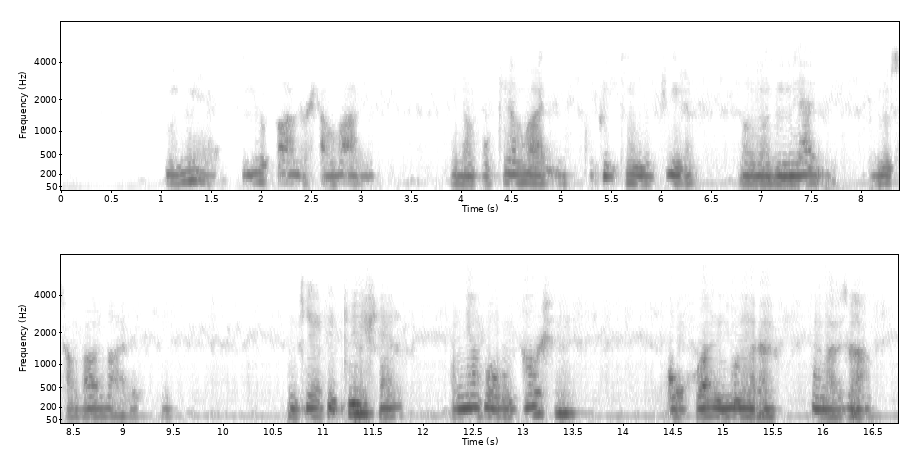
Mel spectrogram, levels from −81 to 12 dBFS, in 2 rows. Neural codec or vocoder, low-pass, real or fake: codec, 16 kHz, 1 kbps, FreqCodec, smaller model; 7.2 kHz; fake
